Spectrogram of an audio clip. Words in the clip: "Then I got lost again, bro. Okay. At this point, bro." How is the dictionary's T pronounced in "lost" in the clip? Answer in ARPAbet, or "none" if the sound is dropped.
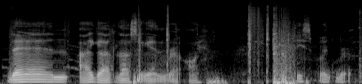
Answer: none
